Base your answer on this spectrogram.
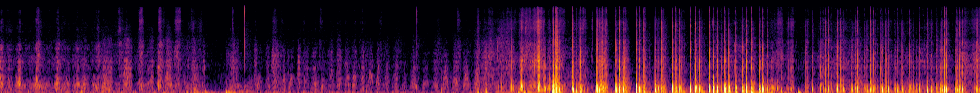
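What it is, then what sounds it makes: Inflatable vinyl beach ball. Long red nails and fingertips tap and scratch the surface of a large, fully inflated, hollow blue-and-yellow PVC beach ball. For the first several seconds there is a soft, scratchy rustle. It then gives way to loud, rapid, irregular taps with a hollow, low, drum-like thud.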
